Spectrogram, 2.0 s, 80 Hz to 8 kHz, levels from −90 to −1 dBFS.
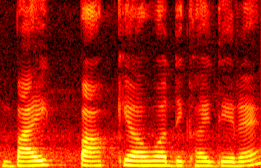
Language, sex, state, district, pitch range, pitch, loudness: Hindi, female, Jharkhand, Sahebganj, 200-215 Hz, 210 Hz, -16 LUFS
